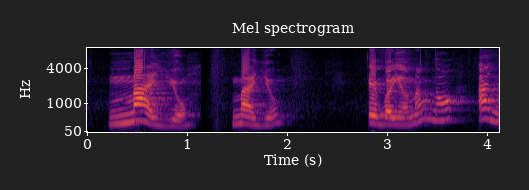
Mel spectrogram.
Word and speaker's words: mayo: À savoir que le Y en espagnol se prononce comme le I en français. On dirait donc mayo.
